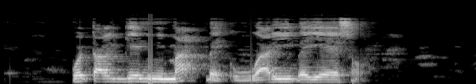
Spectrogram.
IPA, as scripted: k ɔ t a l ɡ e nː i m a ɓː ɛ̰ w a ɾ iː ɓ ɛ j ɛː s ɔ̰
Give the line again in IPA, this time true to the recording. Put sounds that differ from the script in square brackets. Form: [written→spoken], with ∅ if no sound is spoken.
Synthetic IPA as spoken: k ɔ t a l ɡ e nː i m a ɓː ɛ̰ w a ɾ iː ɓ ɛ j ɛː s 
